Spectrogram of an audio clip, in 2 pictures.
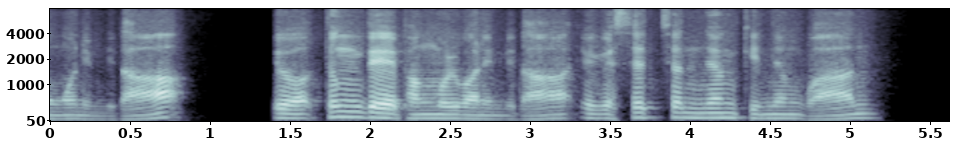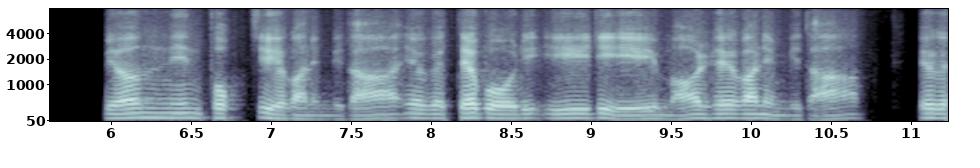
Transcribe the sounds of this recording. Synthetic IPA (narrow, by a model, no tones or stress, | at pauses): oŋʌɲimɲida | jʌɡtɯŋde̞paŋmuɭɡwanimɲidajʌɡesʰet͡ɕʰʌnɲʌnkiɲʌŋɡwan | mjʌnːinpok̚t͡ɕ͈iheɡwaɲimɲidajʌɡete̞boɾiʔːɾimaɯɭɦe̞ɡaɲimɲida | jʌɡe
